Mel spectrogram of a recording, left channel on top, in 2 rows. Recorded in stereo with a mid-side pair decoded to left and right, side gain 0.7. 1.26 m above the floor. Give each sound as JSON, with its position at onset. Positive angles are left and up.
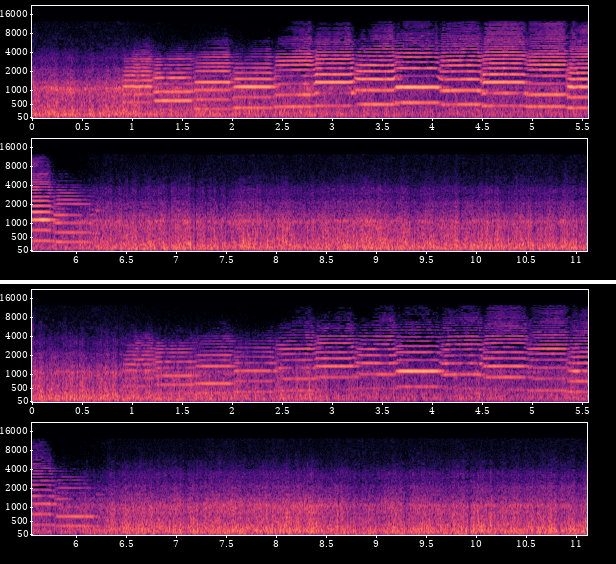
{"t": 0.9, "sound": "a trumpet", "azimuth_deg": 65, "distance_m": 1.7}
